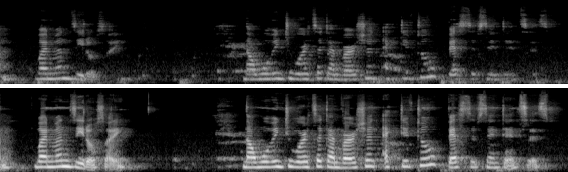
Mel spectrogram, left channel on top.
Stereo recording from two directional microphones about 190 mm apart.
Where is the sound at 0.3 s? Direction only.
50° right (ahead or behind).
